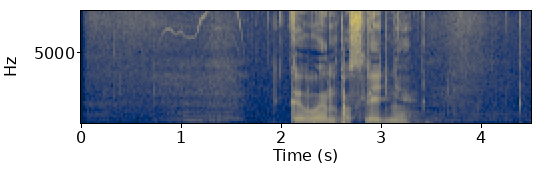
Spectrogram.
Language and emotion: Russian, neutral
